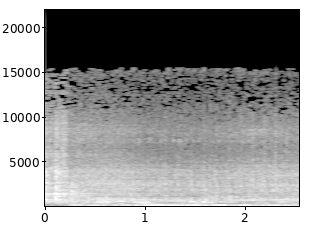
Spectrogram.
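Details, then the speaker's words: Toyota Corolla XLi after timing chain and tensioner replacement, previously noisy at morning start: engine settles into a steady, even idle with a smooth low hum, no rattle or tapping; normal idle, noise gone. "इसकी बिल्कुल जो है आवाज़ आना बंद होगी है"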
